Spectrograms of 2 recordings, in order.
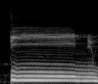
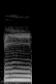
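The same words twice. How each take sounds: First: "टीन" stretched slowly with a clear n at the end; slow, careful "टीन" as the right answer; correct form. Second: "टी" said short, as the wrong ending; the mistake said crisply; wrong form. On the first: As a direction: draw out "टीन" very slowly and land the n. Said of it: "टीन बोलना है". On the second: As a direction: clip it to a bare "टी" with no n. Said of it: "टी नहीं बोलना है". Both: Shown as a demonstration.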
